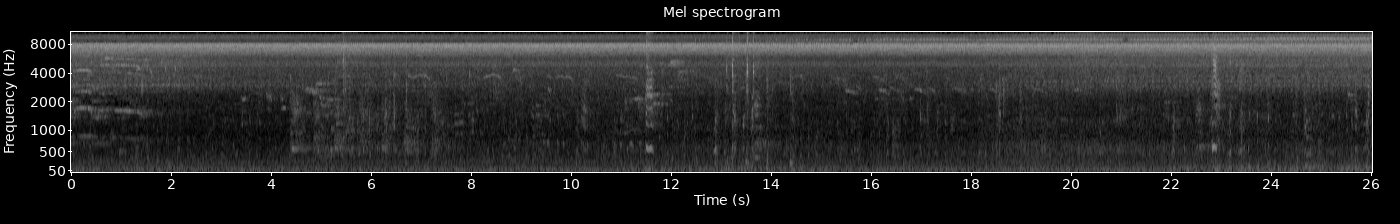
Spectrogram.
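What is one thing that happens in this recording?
A flock of chickens clucks and cackles outdoors.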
